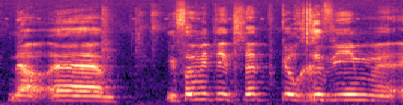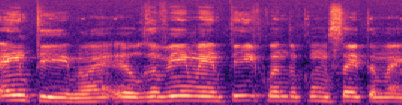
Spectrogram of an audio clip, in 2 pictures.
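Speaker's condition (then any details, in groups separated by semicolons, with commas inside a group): Cerebral palsy; uses a wheelchair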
